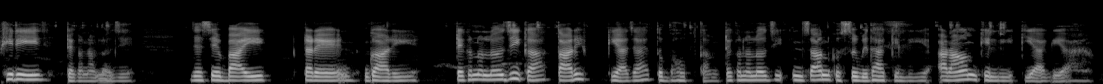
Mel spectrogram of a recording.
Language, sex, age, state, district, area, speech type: Urdu, female, 30-45, Bihar, Khagaria, rural, spontaneous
